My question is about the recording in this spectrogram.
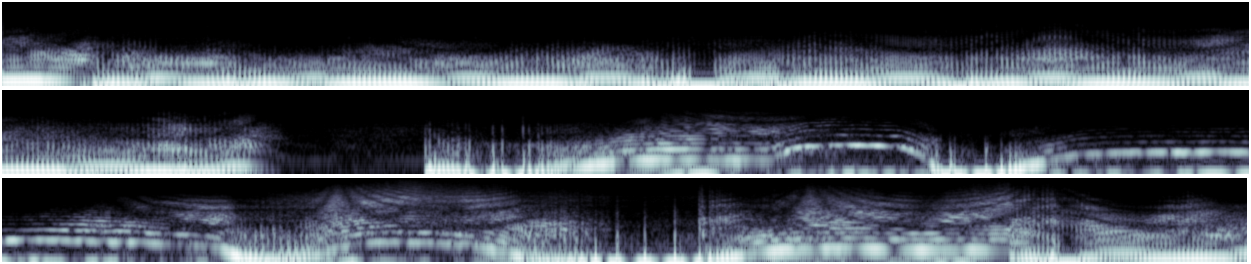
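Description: A distorted neuro bass synth patch built in Bitwig's Poly Grid playing. It holds a heavy low note for the first seven seconds or so, cuts out briefly near eight seconds, then comes back swooping up and down in pitch and getting brighter toward the end. Its talking, vowel-like character comes from filters under random modulation.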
